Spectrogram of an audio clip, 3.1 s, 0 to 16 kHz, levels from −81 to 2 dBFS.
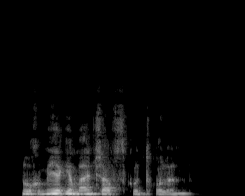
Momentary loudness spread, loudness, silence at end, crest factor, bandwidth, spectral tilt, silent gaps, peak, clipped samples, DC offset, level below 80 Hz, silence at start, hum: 17 LU; -26 LUFS; 0.7 s; 20 dB; 7.2 kHz; -7 dB/octave; none; -6 dBFS; under 0.1%; under 0.1%; -76 dBFS; 0.3 s; none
